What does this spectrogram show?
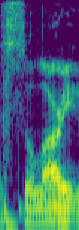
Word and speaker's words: Solari: it's made in Italy the way the Italians pronounce it is this hello flip clock fans my name is and I'm a native Italian speaker this is how you pronounce the name of the O Grail of flip clocks in Italian solar so what I want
